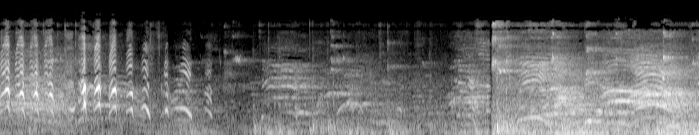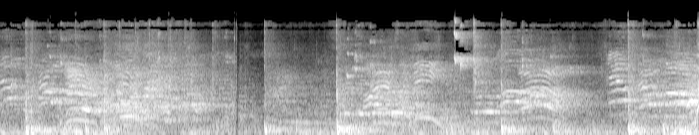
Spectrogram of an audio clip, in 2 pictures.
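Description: Volleyball rally on a hardwood gym court, echoing in the hall: a ball bouncing on the floor several times in quick succession in the first two seconds, then a quieter few seconds, then sneakers squeaking on the floor with thuds of the ball being hit.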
